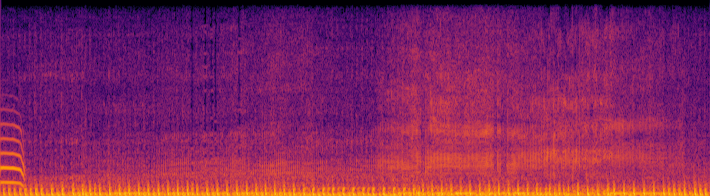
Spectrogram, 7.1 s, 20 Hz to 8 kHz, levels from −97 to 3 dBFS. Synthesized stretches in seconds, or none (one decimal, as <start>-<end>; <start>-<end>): 5.4-6.1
